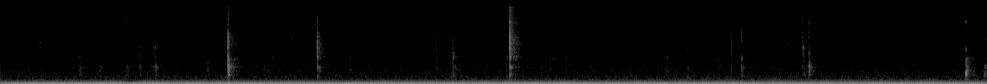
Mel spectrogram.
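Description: A small precision screwdriver and metal repair tools clicking and tapping now and then as two tiny screws are taken out of an iPad, over a steady low hum.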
